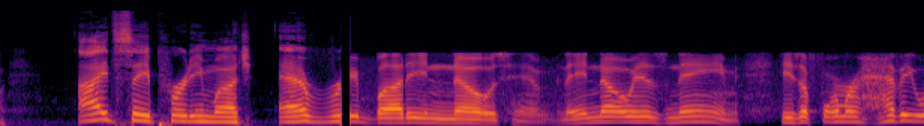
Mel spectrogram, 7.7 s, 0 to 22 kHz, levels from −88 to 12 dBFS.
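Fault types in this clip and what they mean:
Input switched to a poorer device: At 2.83 s the speech drops out for 80 ms. When it returns, the sound is duller and boxier, with nothing above 3.8 kHz. A new background noise appears, roughly 35 dB below the speech. Loudness stays about the same. This narrower, noisier sound lasts to the end. The likely cause is the recording input changing mid-take to a lower-quality microphone or a headset's call mode.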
